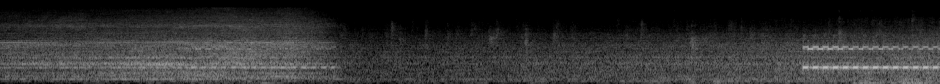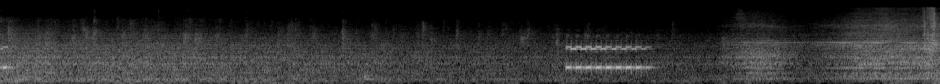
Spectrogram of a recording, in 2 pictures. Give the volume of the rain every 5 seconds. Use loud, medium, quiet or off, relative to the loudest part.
medium, loud, loud, medium.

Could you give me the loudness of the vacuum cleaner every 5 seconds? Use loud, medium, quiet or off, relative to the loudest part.
loud, off, off, loud.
